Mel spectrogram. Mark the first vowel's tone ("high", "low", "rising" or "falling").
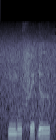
high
